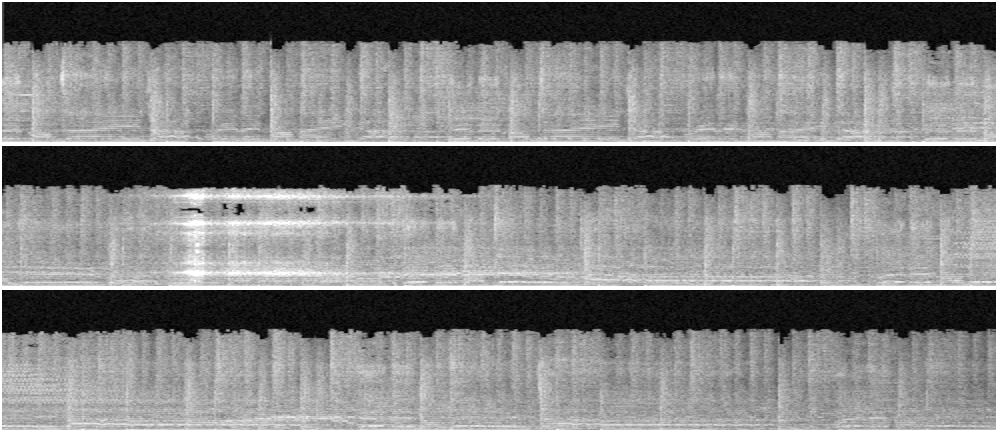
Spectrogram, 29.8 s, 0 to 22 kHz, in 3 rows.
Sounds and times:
Music: 0.0s - 29.8s.

